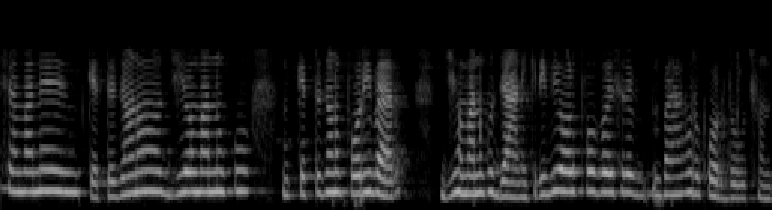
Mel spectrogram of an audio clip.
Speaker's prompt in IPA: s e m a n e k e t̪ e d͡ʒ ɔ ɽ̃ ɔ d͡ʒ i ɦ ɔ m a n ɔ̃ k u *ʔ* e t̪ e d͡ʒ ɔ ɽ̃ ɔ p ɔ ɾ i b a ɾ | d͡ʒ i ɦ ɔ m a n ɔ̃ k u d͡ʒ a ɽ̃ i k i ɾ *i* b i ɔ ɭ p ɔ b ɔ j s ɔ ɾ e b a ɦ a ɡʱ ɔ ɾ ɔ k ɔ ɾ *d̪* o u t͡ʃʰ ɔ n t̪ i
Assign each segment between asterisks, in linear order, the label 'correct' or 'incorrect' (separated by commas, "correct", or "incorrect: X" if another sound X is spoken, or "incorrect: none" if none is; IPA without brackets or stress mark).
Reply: incorrect: k, correct, correct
